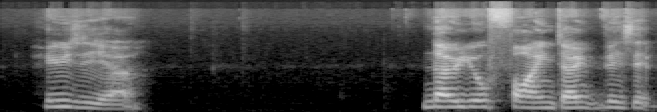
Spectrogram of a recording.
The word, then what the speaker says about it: Hoosier: Or is it Hoosier? You're saying it right. Hoosier.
